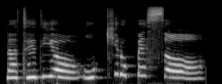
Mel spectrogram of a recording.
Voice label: excitement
